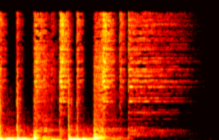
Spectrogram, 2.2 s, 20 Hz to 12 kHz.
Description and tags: eardigi drums 20
This drum loop is part of a mini pack of acoustic dnb drums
